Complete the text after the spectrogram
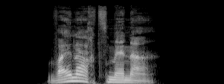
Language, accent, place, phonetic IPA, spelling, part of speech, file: German, Germany, Berlin, [ˈvaɪ̯naxt͡sˌmɛnɐ], Weihnachtsmänner, noun, De-Weihnachtsmänner.ogg
- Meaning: nominative/accusative/genitive plural of Weihnachtsmann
